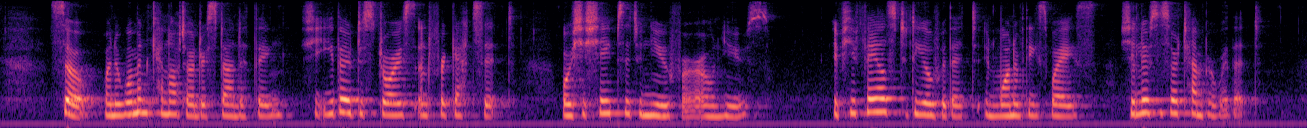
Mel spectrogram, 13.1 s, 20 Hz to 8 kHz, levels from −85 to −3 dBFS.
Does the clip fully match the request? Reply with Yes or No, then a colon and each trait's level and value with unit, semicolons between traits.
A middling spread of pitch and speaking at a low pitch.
No: average, 3.5 semitones; high, 240 Hz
